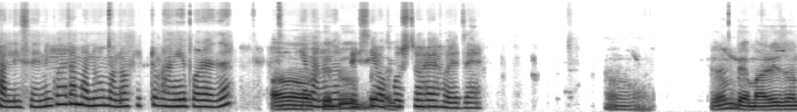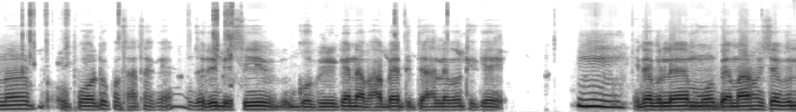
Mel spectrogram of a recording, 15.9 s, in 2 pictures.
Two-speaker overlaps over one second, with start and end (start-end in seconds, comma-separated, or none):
none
